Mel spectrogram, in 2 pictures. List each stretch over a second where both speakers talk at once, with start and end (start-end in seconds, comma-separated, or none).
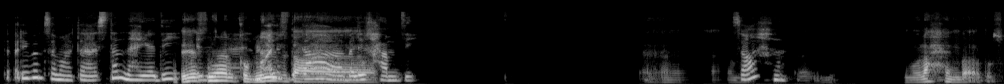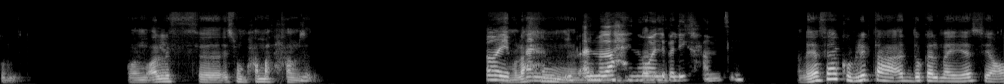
1.8-3.7, 15.0-16.7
